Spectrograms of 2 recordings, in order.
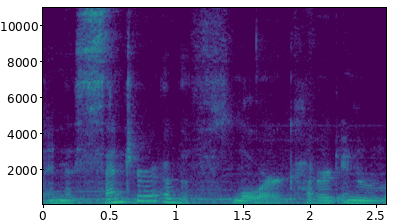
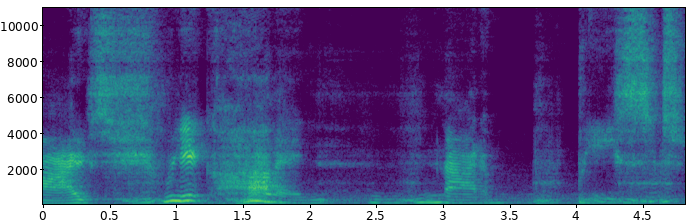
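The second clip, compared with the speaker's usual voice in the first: very loud, croaky, sloppy creature voice; 2 semitones higher, 9 dB louder than usual. The narrator voices the creature the party took for a pet: croaky, sloppy voice. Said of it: "you hear a real croaky, sloppy voice go".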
